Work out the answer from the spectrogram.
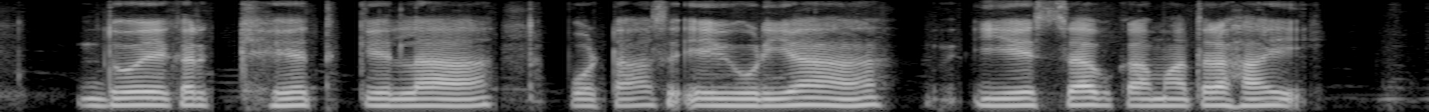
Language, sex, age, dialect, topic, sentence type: Magahi, male, 18-24, Western, agriculture, question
